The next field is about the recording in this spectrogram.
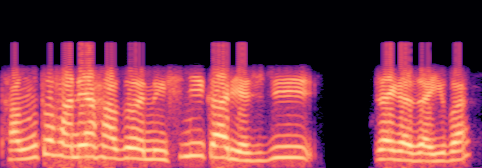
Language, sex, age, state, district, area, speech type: Bodo, female, 45-60, Assam, Baksa, rural, conversation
